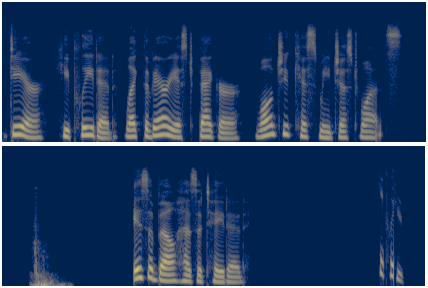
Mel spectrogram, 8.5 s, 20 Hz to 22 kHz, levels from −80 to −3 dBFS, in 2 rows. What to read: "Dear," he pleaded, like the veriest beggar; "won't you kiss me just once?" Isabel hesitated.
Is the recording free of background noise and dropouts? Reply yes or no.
no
